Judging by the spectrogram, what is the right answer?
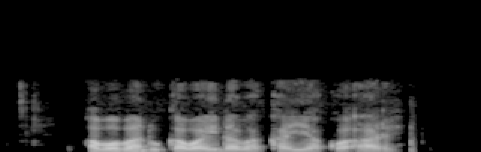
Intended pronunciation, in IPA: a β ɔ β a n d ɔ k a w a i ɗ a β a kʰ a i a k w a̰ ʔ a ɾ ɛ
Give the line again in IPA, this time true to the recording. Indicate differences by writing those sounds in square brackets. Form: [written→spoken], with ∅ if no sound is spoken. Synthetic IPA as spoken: a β ɔ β a n d [ɔ→u] k a w a i ɗ a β a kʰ a i a k w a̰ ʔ a ɾ ɛ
